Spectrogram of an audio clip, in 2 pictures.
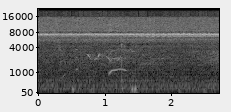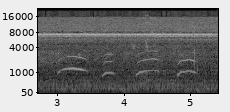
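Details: Nui Simon, a baby macaque, cries out for a hug with a run of short arched whistled wails, repeating roughly every half second in the second half, above constant low rumble and a high-pitched whine.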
